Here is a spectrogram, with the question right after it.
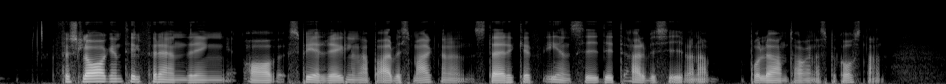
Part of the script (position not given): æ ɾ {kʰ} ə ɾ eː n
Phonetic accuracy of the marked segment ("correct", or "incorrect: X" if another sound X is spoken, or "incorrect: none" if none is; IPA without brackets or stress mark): incorrect: k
